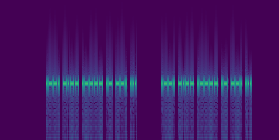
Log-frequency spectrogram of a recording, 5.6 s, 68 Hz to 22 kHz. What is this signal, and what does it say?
Morse code, heard as a keyed tone, about 46 wpm, 700 Hz. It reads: PY1AGS PY1AGS
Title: DXCC-100 Call Signs - 6 Characters - Repeated 2x - 50wpm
